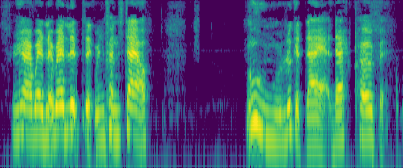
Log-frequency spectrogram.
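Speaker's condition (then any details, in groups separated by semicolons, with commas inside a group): Cerebral palsy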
